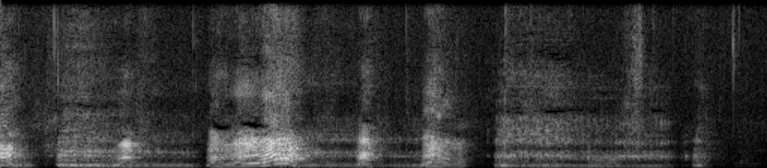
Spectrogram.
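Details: Basset Hounds growling while playing: loud, drawn-out, rough harmonic growls rising and falling in pitch, coming in four bursts across five seconds with short quiet gaps between them.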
